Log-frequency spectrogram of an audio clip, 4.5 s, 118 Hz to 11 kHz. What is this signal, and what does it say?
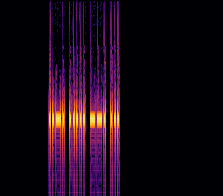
Morse code, heard as a keyed tone, about 34 wpm, 700 Hz. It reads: F5GS
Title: DXCC-100 Call Signs - 4 Characters - Repeated 2x - 35wpm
